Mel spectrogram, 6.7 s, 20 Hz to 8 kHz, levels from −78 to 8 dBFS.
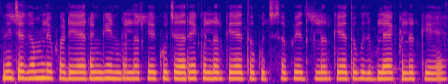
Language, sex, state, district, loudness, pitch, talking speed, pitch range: Hindi, female, Rajasthan, Bikaner, -15 LUFS, 225 Hz, 215 wpm, 225-230 Hz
